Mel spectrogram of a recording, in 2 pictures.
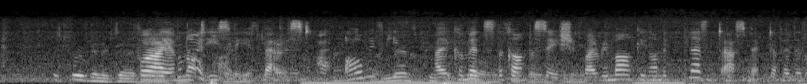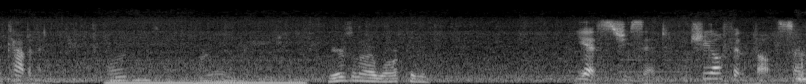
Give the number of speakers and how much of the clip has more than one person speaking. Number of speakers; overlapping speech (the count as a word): four, about 39%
